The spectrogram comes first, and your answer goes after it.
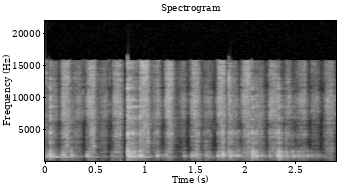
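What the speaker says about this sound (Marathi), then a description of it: "हा भोपळा किसून घेऊया" Pumpkin rasped against a grater for paratha dough, a close, steady run of scratchy back-and-forth strokes with short pauses between them.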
